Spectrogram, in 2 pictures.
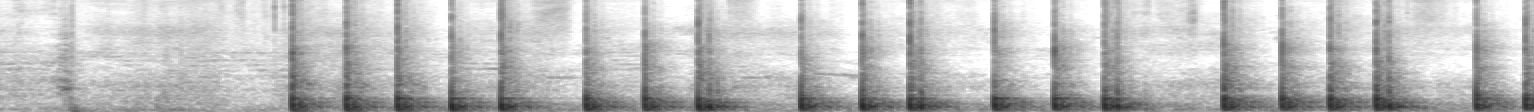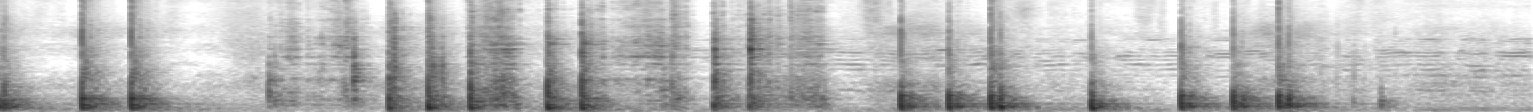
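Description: Mallet tapping a marble floor tile down into its mortar bed to seat and level it: quick dull knocks, about three to four a second, in runs with short pauses.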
